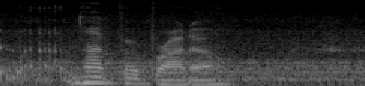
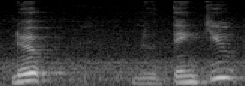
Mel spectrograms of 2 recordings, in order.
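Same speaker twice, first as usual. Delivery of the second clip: a sudden loud, playful nope; 6 dB louder than usual. Acted. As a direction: throw out the nope loudly, like slamming a door. Emphatic rejection of red flags.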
